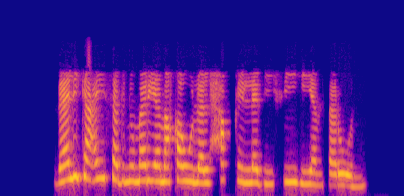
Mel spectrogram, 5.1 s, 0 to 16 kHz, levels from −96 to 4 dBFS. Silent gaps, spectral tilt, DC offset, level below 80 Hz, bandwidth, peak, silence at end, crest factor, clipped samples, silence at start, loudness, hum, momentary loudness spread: none; -6.5 dB/octave; under 0.1%; -60 dBFS; 6 kHz; -2 dBFS; 0.5 s; 14 dB; under 0.1%; 0.7 s; -15 LUFS; none; 7 LU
